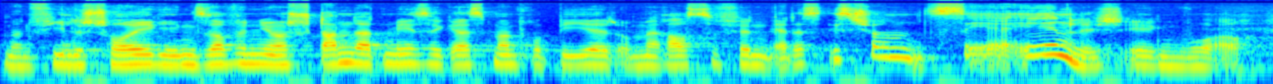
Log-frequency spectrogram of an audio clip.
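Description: With noticeable background noise behind him, a man speaks in a fairly high pitch with fairly even intonation. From Germany, Palatinate (Zellertal). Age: 20s. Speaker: winemaker. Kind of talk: casual interview.

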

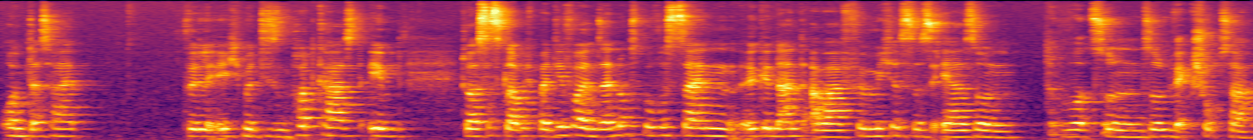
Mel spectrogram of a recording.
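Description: Against noticeable background noise and audible room echo, a woman of medium pitch speaks at a moderate pace with monotone, flat intonation. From East Germany (GDR). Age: 50s. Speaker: podcast host, lawyer. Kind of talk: casual chat. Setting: sitting on a sofa at home.

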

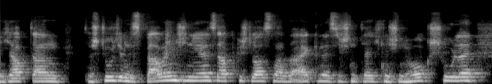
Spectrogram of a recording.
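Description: A man's somewhat breathy voice with fairly high pitch and ordinary pitch variation. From Switzerland. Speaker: coach and speaker. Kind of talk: interview.

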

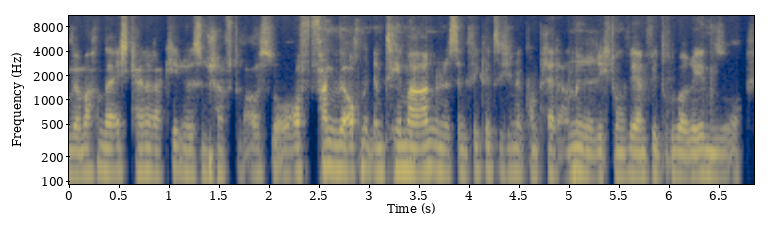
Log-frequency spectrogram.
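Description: Very fast and somewhat breathy, a man talks in a medium pitch with a dark, mellow tone and monotone, flat intonation against a quiet background. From Germany. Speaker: metal band singer. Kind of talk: interview. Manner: casual, with English interjections.

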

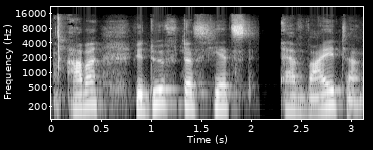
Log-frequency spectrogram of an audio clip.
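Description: A woman speaks in a fairly low pitch. Her pitch variation is ordinary. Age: 50s. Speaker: spiritual podcast host. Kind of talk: monologue, spiritual advice podcast. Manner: animated.

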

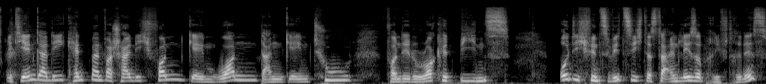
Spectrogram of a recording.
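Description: In a very clean recording with a silent background, a man speaks at a high pitch with lively intonation. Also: moderate pace. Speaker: podcast host. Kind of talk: casual chat.

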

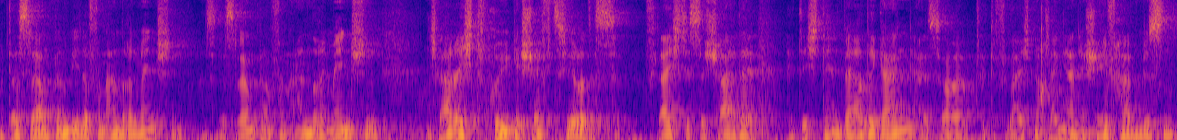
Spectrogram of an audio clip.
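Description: A fairly low-pitched man with audible room echo and noticeable background noise. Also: ordinary pitch variation, moderate pace. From South Tyrol, Brixen. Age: 60s. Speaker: energy association director. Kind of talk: interview. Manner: halting.

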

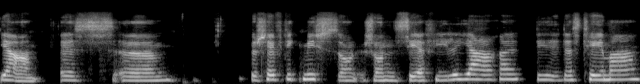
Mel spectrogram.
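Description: Bright and sharp in tone, a woman's voice moves at a very slow pace. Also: medium pitch for a woman, ordinary pitch variation. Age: 50s. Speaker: author and finance professional. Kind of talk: interview.

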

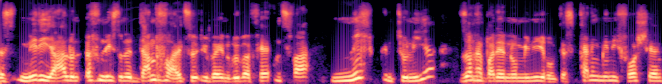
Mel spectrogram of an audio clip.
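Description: A man's high-pitched voice at a fairly quick pace, with fairly even intonation and a dry, close sound with no echo. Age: 50s. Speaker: football commentator. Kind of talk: casual interview.

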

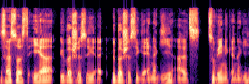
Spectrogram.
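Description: A man's fairly low voice with a dark, mellow tone and ordinary pitch variation, hardly any pauses, in a dry, close sound with no echo. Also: moderate pace, very clean recording, silent background. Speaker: podcast host. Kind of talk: casual chat. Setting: restaurant.

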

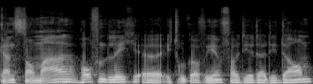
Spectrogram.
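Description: A man talks at a fairly quick pace in a dark, mellow tone. His pitch is fairly low and his intonation fairly even. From Westphalia, Germany (Soest district village). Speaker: mayor hosting local podcast. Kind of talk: casual chat. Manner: hesitant, many fillers.

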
